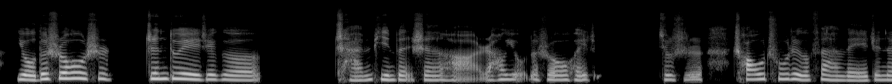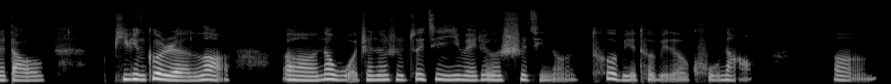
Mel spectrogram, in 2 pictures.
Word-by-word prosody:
有 220 Hz, -3 st, +6 dB
的 245 Hz, -, +6 dB
时 255 Hz, -, +1 dB
候 275 Hz, 0 st, +7 dB
是 255 Hz, -3 st, -2 dB, 0.3 s
针 260 Hz, 0 st, +5 dB
对 255 Hz, -4 st, +6 dB
这 225 Hz, -1 st, +1 dB
个 205 Hz, -3 st, 0 dB, 0.7 s
产 195 Hz, +1 st, -3 dB
品 215 Hz, -2 st, +1 dB
本 210 Hz, 0 st, -1 dB
身 205 Hz, -1 st, -1 dB
哈， 195 Hz, 0 st, -4 dB
然 200 Hz, 0 st, -4 dB
后 225 Hz, +2 st, -1 dB
有 230 Hz, 0 st, -3 dB
的 225 Hz, -, -5 dB
时 220 Hz, -, -9 dB
候 210 Hz, 0 st, +2 dB
会 205 Hz, 0 st, -1 dB
这 290 Hz, -, -17 dB, 0.6 s
就 215 Hz, -1 st, -3 dB
是 115 Hz, -, -6 dB, 0.3 s
超 235 Hz, +1 st, +3 dB
出 245 Hz, -1 st, -2 dB
这 245 Hz, -2 st, +3 dB
个 200 Hz, -, +2 dB
范 205 Hz, -3 st, -2 dB
围， 185 Hz, 0 st, 0 dB
真 210 Hz, +1 st, -3 dB
的 205 Hz, -1 st, 0 dB
到 190 Hz, 0 st, -2 dB, 0.7 s
批 235 Hz, -, -1 dB
评 230 Hz, -2 st, +4 dB
个 260 Hz, +2 st, +6 dB
人 190 Hz, -4 st, +4 dB
了。 220 Hz, +2 st, 0 dB, 0.5 s
呃， 200 Hz, -4 st, +1 dB
那 235 Hz, +3 st, +4 dB
我 210 Hz, -2 st, -2 dB
真 210 Hz, -1 st, -2 dB
的 215 Hz, +1 st, +1 dB
是 220 Hz, -2 st, -5 dB
最 235 Hz, +3 st, -2 dB
近 220 Hz, -1 st, -2 dB
因 215 Hz, +1 st, 0 dB
为 200 Hz, -1 st, -1 dB
这 220 Hz, +1 st, -2 dB
个 205 Hz, -1 st, 0 dB
事 220 Hz, +2 st, -4 dB
情 100 Hz, -, -10 dB
呢， 215 Hz, -, -12 dB, 0.2 s
特 265 Hz, -2 st, 0 dB
别 200 Hz, 0 st, -3 dB
特 -, -, -7 dB
别 210 Hz, -, -9 dB
地 105 Hz, +1 st, -8 dB
苦 205 Hz, -, -9 dB
恼， 210 Hz, -1 st, -6 dB, 0.8 s
嗯。 240 Hz, +5 st, -8 dB
215 Hz, 205 characters per minute, -24 LUFS, 200-230 Hz, 0.8 s, 候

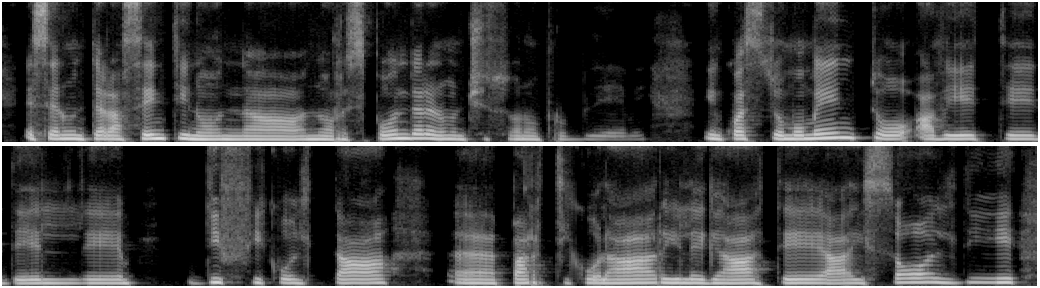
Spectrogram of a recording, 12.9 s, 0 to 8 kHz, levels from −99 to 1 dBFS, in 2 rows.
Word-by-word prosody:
e -, -, +1 dB
se 215 Hz, -, +5 dB
non 210 Hz, -1 st, +4 dB
te 205 Hz, +2 st, 0 dB
la 195 Hz, -1 st, +2 dB
senti 225 Hz, +3 st, +3 dB
non 185 Hz, -2 st, +4 dB
non 180 Hz, 0 st, +1 dB
rispondere, 225 Hz, +5 st, +2 dB
non 200 Hz, -2 st, 0 dB
ci 185 Hz, -, -12 dB
sono 190 Hz, 0 st, -6 dB
problemi. 180 Hz, +1 st, -20 dB, 0.4 s
In 220 Hz, -4 st, 0 dB
questo 210 Hz, +1 st, 0 dB
momento 235 Hz, 0 st, +3 dB
avete 200 Hz, 0 st, -2 dB
delle 195 Hz, +1 st, -3 dB, 0.3 s
difficoltà, 205 Hz, 0 st, -2 dB, 0.4 s
ehm, 200 Hz, -2 st, -2 dB
particolari 205 Hz, +1 st, 0 dB
legate 200 Hz, 0 st, +1 dB
ai 190 Hz, +2 st, -1 dB
soldi, 230 Hz, +1 st, -2 dB
200 Hz, 110 wpm, -25 LUFS, 190-215 Hz, 0.4 s, se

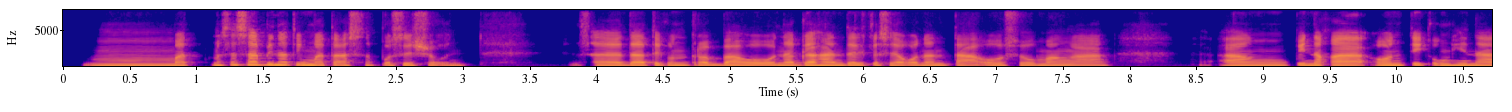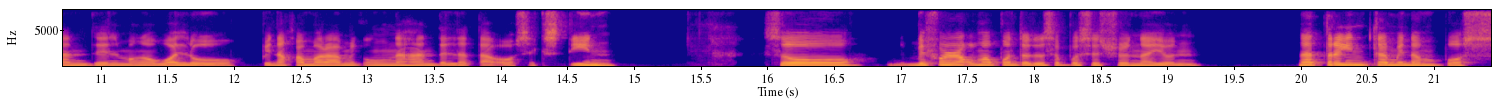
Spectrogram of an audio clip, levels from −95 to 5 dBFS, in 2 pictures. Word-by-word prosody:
mat 150 Hz, 0 st, -3 dB
masasabi 220 Hz, +5 st, +1 dB
nating 205 Hz, -3 st, +1 dB
mataas 165 Hz, -2 st, -2 dB
na 155 Hz, -, -6 dB
posisyon 135 Hz, -, -4 dB, 0.9 s
sa 150 Hz, -1 st, 0 dB
dati 145 Hz, 0 st, +2 dB
kong 145 Hz, -1 st, -2 dB
trabaho. 135 Hz, -1 st, +1 dB
Nagha-handle 145 Hz, 0 st, +1 dB
kasi 135 Hz, +2 st, -3 dB
ako 140 Hz, 0 st, -1 dB
ng 135 Hz, 0 st, -2 dB
tao. 130 Hz, +4 st, -1 dB
So, 145 Hz, 0 st, -5 dB
mga 135 Hz, -1 st, -3 dB, 0.8 s
ang 140 Hz, 0 st, 0 dB
pinaka 155 Hz, -1 st, +2 dB
onti 160 Hz, 0 st, 0 dB
kong 160 Hz, 0 st, -3 dB
hina-handle, 140 Hz, -4 st, -1 dB
mga 130 Hz, 0 st, -2 dB
8, 130 Hz, -3 st, 0 dB, 0.2 s
pinakamarami 140 Hz, 0 st, 0 dB
kong 135 Hz, 0 st, -3 dB
na-handle 130 Hz, -1 st, -1 dB
na 130 Hz, -1 st, -3 dB
tao, 125 Hz, 0 st, -3 dB
16. 145 Hz, +3 st, 0 dB, 1.1 s
So, 195 Hz, -, +1 dB, 0.7 s
before 195 Hz, +5 st, +1 dB
ako 195 Hz, -, +1 dB
mapunta 195 Hz, -2 st, +1 dB
dun 175 Hz, 0 st, +1 dB
sa 180 Hz, -, -4 dB
posisyon 165 Hz, -2 st, -3 dB
na 150 Hz, -, +2 dB
yun, 130 Hz, 0 st, -3 dB, 0.7 s
na-train 215 Hz, +2 st, +5 dB
kami 190 Hz, -2 st, +3 dB
ng 170 Hz, -3 st, +1 dB
boss 145 Hz, -1 st, -2 dB
145 Hz, 120 wpm, -23 LUFS, 135-165 Hz, 1.1 s, na-train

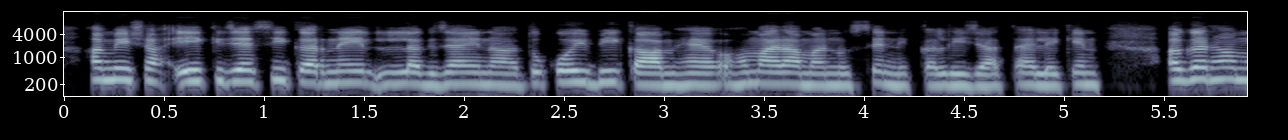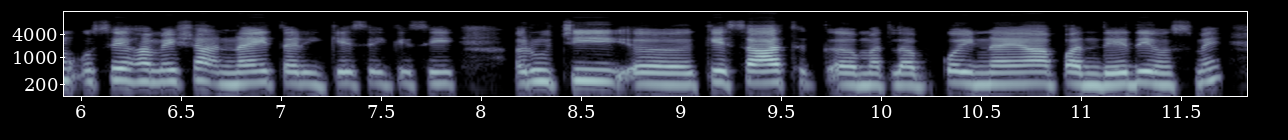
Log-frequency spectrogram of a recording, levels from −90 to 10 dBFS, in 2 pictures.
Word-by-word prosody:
हमेशा 265 Hz, -2 st, +3 dB
एक 245 Hz, +2 st, +3 dB
जैसी 245 Hz, +2 st, +2 dB
करने 225 Hz, 0 st, +2 dB
लग 210 Hz, 0 st, -1 dB
जाएँ 210 Hz, +1 st, 0 dB
ना 200 Hz, -1 st, -2 dB
तो 215 Hz, +3 st, -6 dB
कोई 235 Hz, +2 st, +2 dB
भी 230 Hz, +2 st, -2 dB
काम 195 Hz, -2 st, +4 dB
है, 200 Hz, 0 st, 0 dB
हमारा 210 Hz, -1 st, +3 dB
मन 195 Hz, -1 st, -2 dB
उससे 190 Hz, +4 st, -5 dB
निकल 190 Hz, 0 st, -5 dB
ही 190 Hz, -, 0 dB
जाता 185 Hz, +2 st, -3 dB
है। -, -, -1 dB
लेकिन 195 Hz, +1 st, -3 dB, 0.3 s
अगर 275 Hz, +2 st, +4 dB
हम 275 Hz, -1 st, 0 dB
उसे 265 Hz, +3 st, +1 dB
हमेशा 240 Hz, +1 st, 0 dB
नए 210 Hz, +2 st, +2 dB
तरीके 210 Hz, 0 st, -4 dB
से 215 Hz, +2 st, -9 dB
किसी 210 Hz, +1 st, -7 dB, 0.3 s
रुचि 245 Hz, +2 st, +1 dB
अ, -, -, -3 dB, 0.3 s
के 230 Hz, -, +3 dB
साथ 225 Hz, 0 st, +5 dB
क 200 Hz, -1 st, 0 dB
मतलब 195 Hz, -1 st, -4 dB
कोई 220 Hz, -2 st, +1 dB
नयापन 210 Hz, 0 st, +1 dB
दे 200 Hz, +1 st, +2 dB
दें 225 Hz, +1 st, +2 dB
उसमें, 215 Hz, +6 st, -6 dB
215 Hz, 200 wpm, -23 LUFS, 200-230 Hz, 0.3 s, साथ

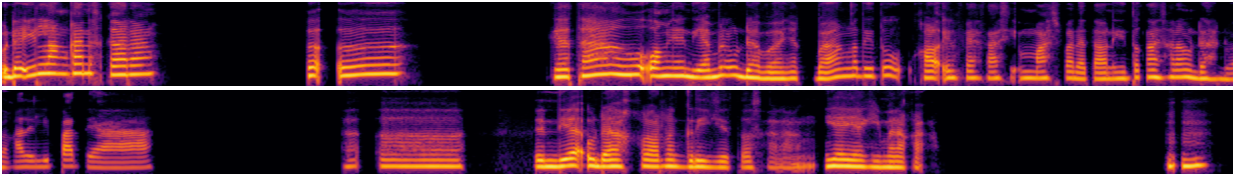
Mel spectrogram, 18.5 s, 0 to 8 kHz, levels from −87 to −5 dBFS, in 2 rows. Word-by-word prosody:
Udah 235 Hz, +2 st, +6 dB
ilang 320 Hz, +5 st, +4 dB
kan 330 Hz, 0 st, +4 dB
sekarang? 300 Hz, +1 st, +1 dB, 1.1 s
Heeh. 300 Hz, +5 st, +1 dB, 1.1 s
Nggak 225 Hz, 0 st, +3 dB
tahu, 290 Hz, +2 st, +4 dB
uang 250 Hz, 0 st, +4 dB
yang 250 Hz, -1 st, +4 dB
diambil 220 Hz, +4 st, +3 dB
udah 215 Hz, -2 st, +4 dB
banyak 180 Hz, 0 st, -1 dB
banget 230 Hz, +8 st, -1 dB
itu, 260 Hz, -4 st, -5 dB
kalau 200 Hz, -1 st, -1 dB
investasi 200 Hz, 0 st, -6 dB
emas 190 Hz, 0 st, -5 dB
pada 190 Hz, -2 st, -4 dB
tahun 175 Hz, +1 st, -4 dB
itu 195 Hz, -, -8 dB
kan 220 Hz, 0 st, +1 dB
sekarang 215 Hz, +1 st, -2 dB
udah 180 Hz, -2 st, -2 dB
2 160 Hz, -1 st, -9 dB
kali 165 Hz, +1 st, -10 dB
lipat, 185 Hz, +2 st, -7 dB, 0.2 s
ya. 150 Hz, +2 st, -9 dB, 1.5 s
Heeh, 185 Hz, 0 st, -4 dB, 0.6 s
dan 180 Hz, 0 st, +3 dB
dia 205 Hz, +2 st, +6 dB
udah 190 Hz, -1 st, +5 dB
ke -, -, -32 dB
luar 180 Hz, 0 st, +1 dB
negeri 175 Hz, -1 st, +1 dB, 0.2 s
gitu 160 Hz, +1 st, -11 dB
sekarang. 80 Hz, +1 st, -15 dB, 0.2 s
Iya 195 Hz, 0 st, +5 dB
iya, -, -, +3 dB
gimana, 165 Hz, -1 st, +1 dB
Kak? -, -, -12 dB, 1.7 s
Mhm. 200 Hz, +2 st, 0 dB
195 Hz, 135 wpm, -19 LUFS, 180-245 Hz, 1.7 s, Udah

